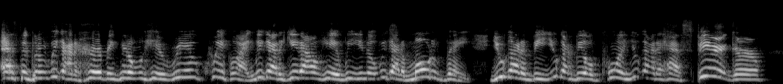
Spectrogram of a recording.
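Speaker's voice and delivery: frantic, crazy over-excited, worked-up, hurried voice. Acting out what the speaker might say to Esther, getting all crazy. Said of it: "Me getting all crazy in front of you".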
